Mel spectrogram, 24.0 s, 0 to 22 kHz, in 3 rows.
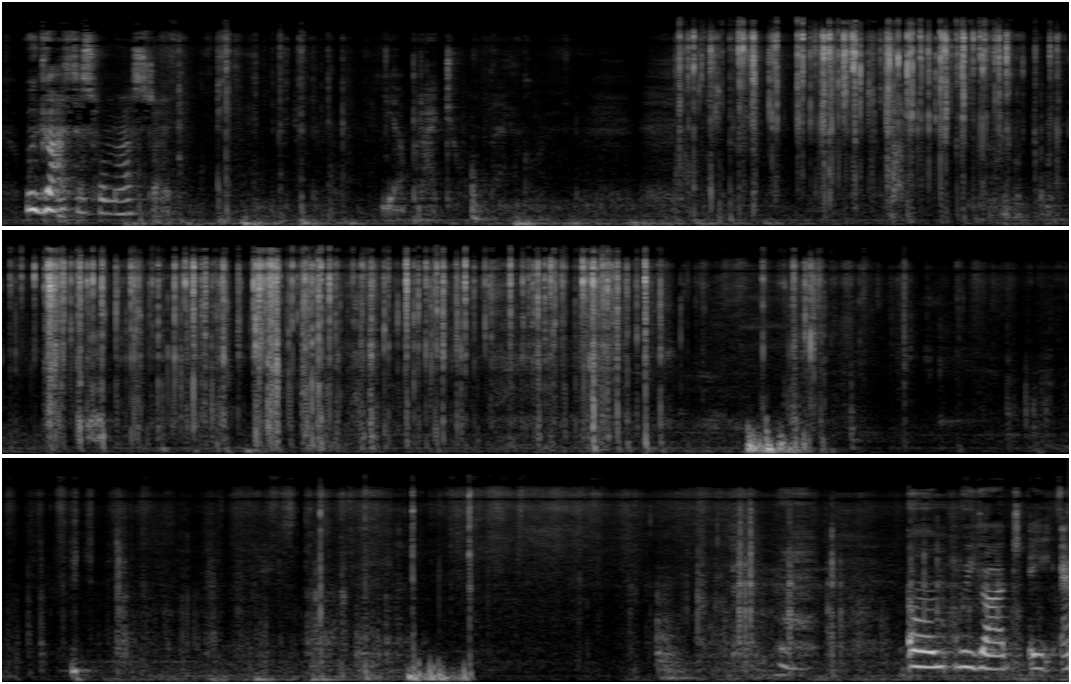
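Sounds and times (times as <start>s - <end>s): foil wrapper tearing and crinkling: 5.0s - 15.0s.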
